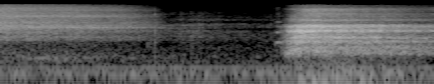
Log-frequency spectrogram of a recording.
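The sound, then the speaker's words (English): Deep, slow breathing as a breathing exercise: a long airy breath, a brief lull, then a louder, forceful rush of air that carries to the end. No one speaks. “you with your breathing exercises”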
